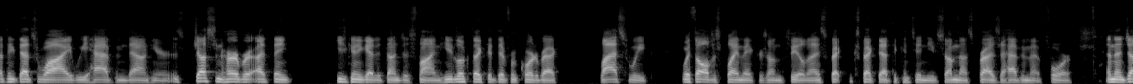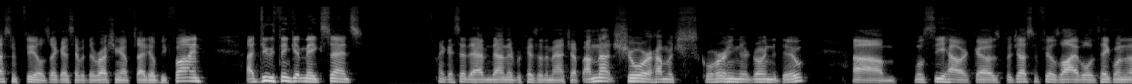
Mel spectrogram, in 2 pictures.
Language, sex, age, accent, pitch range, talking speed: English, male, 20-39, American, 105-130 Hz, 290 wpm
